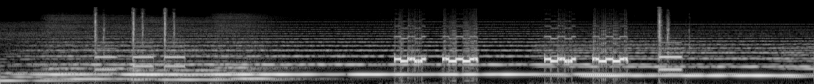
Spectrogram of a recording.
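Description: A phone ringtone plays loudly for several seconds, a bright synthetic melody in repeated tonal bursts with short warbling phrases, ringing on its own with no one speaking.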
